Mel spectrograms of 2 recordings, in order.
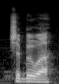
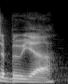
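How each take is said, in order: First: The y sound before the final vowel is dropped. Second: The y sound before the final vowel is present. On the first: The speaker calls it wrong. "I pronounced it wrong. I missed the Y in there" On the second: The speaker calls it right. "It's Shibuya"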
